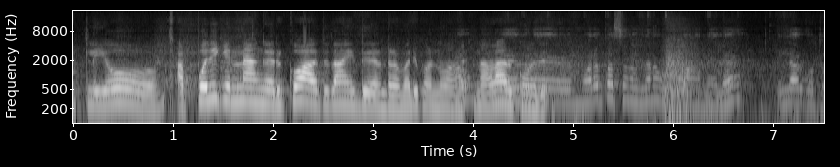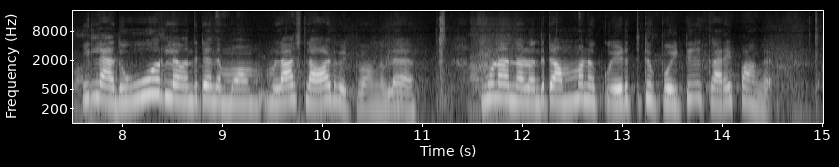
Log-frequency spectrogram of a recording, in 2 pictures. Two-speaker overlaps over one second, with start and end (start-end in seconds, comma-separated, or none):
none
